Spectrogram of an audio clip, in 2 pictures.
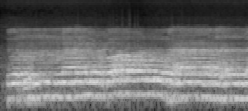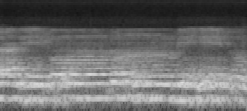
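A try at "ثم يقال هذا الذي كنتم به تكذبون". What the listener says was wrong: Coba kita latih Bapak ya, ketika membaca ikhfa itu jangan betul-betul membacanya dengan ang ya, tetapi dia seperti samar-samar, nah lebih kayak itu, bukan ang, kecuali nanti setelahnya adalah huruf kaf atau qaf ya, bisa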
